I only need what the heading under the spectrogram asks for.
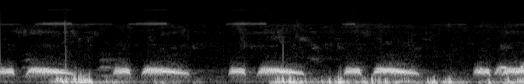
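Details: Vietnamese spotted dove from Cà Mau cooing close up: short hoot plus long descending coo, repeated steadily, over low rumbling background noise and occasional clicks.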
